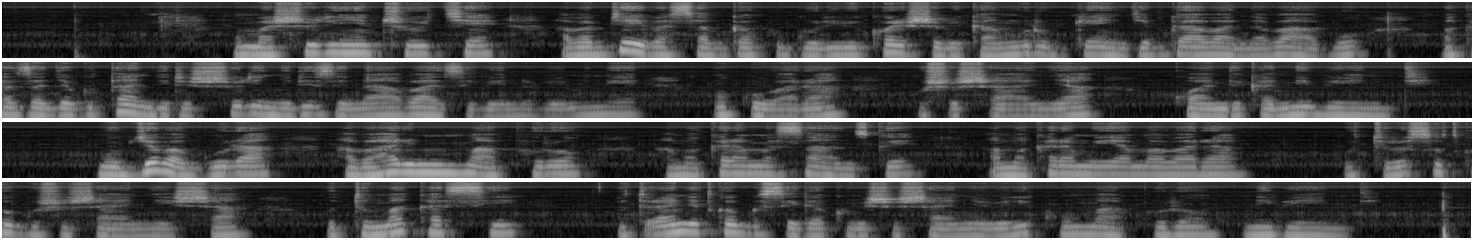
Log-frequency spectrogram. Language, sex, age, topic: Kinyarwanda, female, 25-35, education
